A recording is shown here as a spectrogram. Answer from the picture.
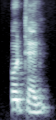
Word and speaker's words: Gauteng: How should I pronounce it, by the way, just so I know? Gauteng.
